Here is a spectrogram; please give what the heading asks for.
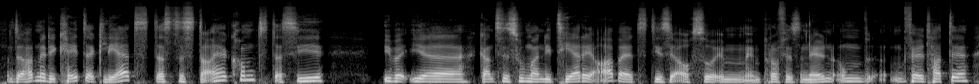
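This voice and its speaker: A man's voice: mid-range voice, moderate pace, dark tone, no room sound. A man from Germany chatting casually as a podcast co-host, thinking aloud and often searching for words as he goes. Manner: thoughtful, rambling, searches for words mid-sentence. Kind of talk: casual conversational recap.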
